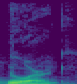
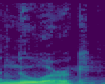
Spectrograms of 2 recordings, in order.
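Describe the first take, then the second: First: "Newark" dit vite, voyelle brève; abréger le ou de "Newark"; ou court américain. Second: "Newark" avec ou allongé; ou long américain. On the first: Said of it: "un ou court". (« Newark » avec ou court) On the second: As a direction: tenir le ou de "Newark". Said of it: "un ou long". (« Newark » avec ou long) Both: Shown as a demonstration.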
